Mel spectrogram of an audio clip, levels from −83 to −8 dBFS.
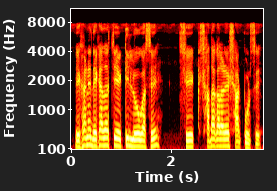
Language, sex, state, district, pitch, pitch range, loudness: Bengali, female, West Bengal, Alipurduar, 155 Hz, 140-165 Hz, -15 LUFS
